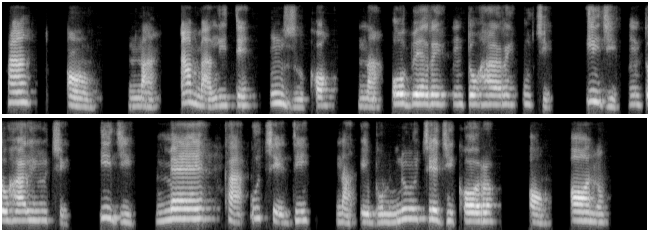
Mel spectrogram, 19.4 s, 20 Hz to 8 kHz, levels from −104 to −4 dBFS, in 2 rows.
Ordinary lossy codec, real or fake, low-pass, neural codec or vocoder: none; fake; 7.2 kHz; codec, 24 kHz, 3 kbps, HILCodec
